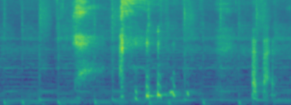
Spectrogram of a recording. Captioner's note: giggles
